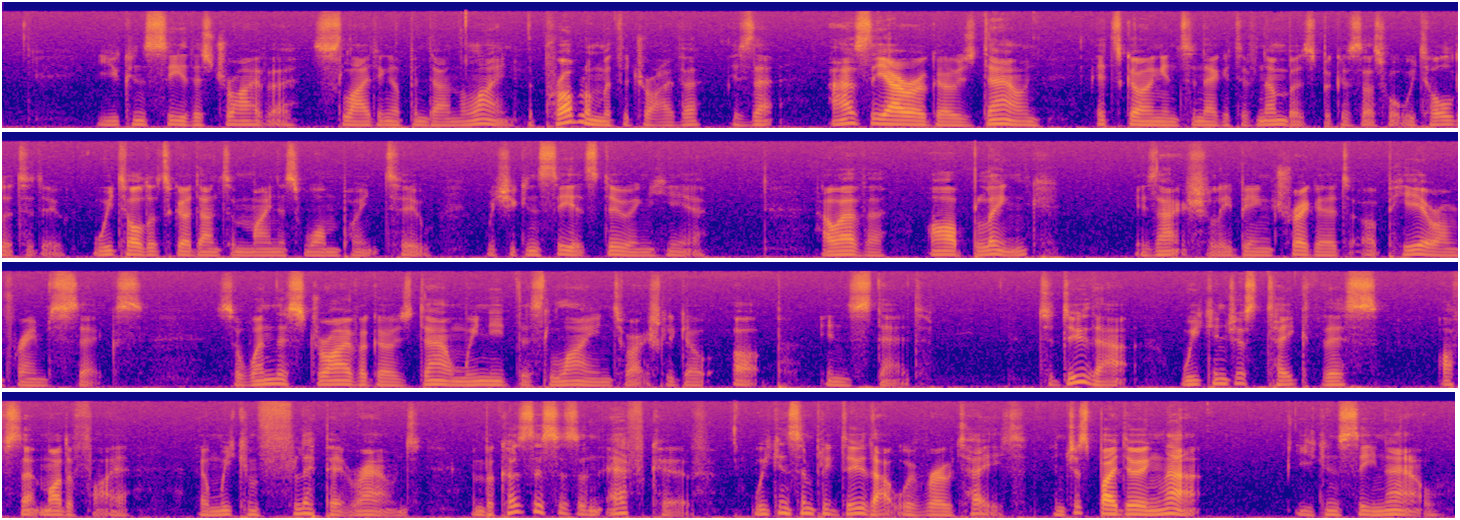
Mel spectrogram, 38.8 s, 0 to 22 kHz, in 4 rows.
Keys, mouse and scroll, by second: 21.3-24.4 drag, 36.7-38.8 drag.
